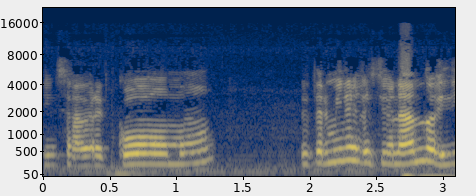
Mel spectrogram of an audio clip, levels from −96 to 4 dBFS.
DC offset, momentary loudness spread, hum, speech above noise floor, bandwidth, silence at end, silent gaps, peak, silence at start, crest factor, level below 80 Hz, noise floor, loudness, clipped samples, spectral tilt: under 0.1%; 14 LU; none; 34 dB; 10.5 kHz; 0 s; none; -2 dBFS; 0 s; 18 dB; -52 dBFS; -53 dBFS; -20 LUFS; under 0.1%; -4 dB/octave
